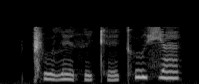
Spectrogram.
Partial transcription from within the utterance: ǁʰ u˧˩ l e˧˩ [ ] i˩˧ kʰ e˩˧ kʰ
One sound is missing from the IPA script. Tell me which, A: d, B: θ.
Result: B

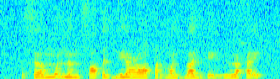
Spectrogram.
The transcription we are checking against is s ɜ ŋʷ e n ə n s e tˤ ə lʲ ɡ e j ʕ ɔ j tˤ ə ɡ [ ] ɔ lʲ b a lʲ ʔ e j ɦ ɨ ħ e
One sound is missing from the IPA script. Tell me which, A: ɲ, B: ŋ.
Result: B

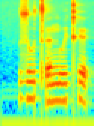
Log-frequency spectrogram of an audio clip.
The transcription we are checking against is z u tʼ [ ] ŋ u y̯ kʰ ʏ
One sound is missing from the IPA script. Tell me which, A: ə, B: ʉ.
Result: A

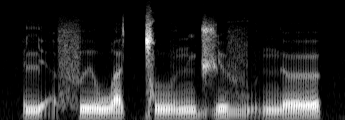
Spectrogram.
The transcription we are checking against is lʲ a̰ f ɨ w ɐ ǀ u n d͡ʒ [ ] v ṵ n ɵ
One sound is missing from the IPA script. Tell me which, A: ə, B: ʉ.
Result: B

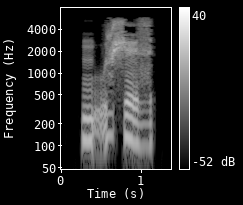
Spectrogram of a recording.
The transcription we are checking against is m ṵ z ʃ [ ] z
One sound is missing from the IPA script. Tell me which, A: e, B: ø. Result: A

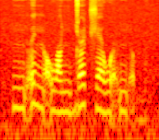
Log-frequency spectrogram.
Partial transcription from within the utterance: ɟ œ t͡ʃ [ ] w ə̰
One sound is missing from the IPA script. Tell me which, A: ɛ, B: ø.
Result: A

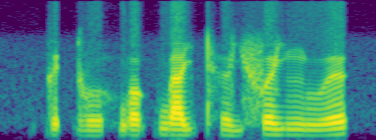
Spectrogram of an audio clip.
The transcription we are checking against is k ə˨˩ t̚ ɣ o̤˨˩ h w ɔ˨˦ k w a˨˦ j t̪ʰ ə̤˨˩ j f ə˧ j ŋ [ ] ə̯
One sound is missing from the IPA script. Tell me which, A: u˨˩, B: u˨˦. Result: B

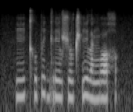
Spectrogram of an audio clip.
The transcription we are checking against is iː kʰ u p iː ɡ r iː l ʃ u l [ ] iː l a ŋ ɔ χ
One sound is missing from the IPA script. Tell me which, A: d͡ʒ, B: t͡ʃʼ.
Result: B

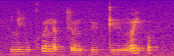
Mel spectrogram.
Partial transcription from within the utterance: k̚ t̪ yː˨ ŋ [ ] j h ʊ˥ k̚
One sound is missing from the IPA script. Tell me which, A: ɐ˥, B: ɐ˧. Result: A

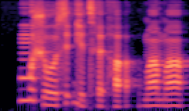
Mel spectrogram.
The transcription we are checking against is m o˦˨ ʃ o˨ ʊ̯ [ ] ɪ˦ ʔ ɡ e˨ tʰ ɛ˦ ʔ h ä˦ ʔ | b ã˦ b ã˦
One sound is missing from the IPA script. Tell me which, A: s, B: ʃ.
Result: A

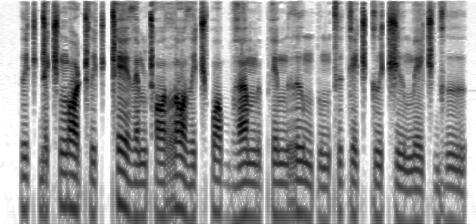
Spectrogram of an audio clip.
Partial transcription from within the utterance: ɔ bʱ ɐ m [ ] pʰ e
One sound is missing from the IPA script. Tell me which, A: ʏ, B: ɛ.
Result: A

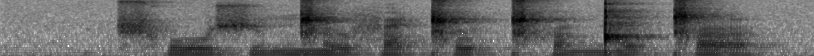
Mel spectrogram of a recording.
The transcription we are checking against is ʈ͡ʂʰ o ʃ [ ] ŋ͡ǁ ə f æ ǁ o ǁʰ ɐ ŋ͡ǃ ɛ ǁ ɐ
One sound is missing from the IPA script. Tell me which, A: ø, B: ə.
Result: A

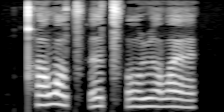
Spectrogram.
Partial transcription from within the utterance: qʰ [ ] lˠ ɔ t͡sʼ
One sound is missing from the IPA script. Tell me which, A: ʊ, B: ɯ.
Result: A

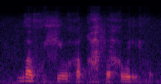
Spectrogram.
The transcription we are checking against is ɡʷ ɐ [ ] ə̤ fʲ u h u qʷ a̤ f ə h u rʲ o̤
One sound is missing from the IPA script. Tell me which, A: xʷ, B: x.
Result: A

